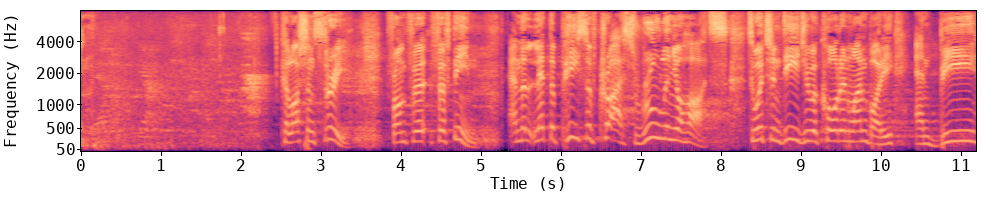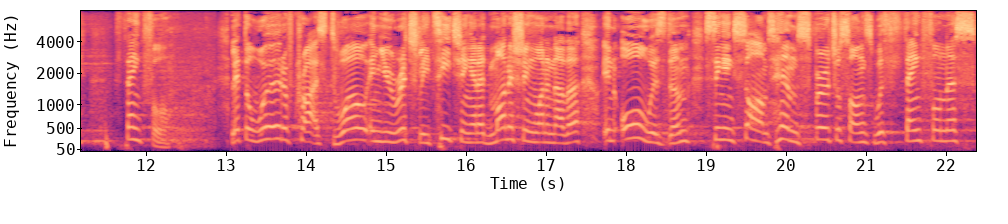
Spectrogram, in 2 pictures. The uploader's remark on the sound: at our All In Service on 29/10/23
